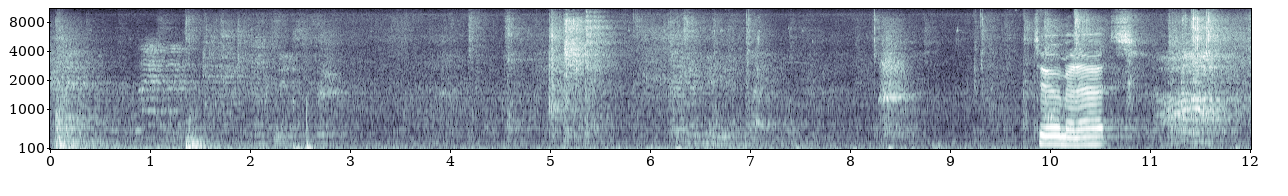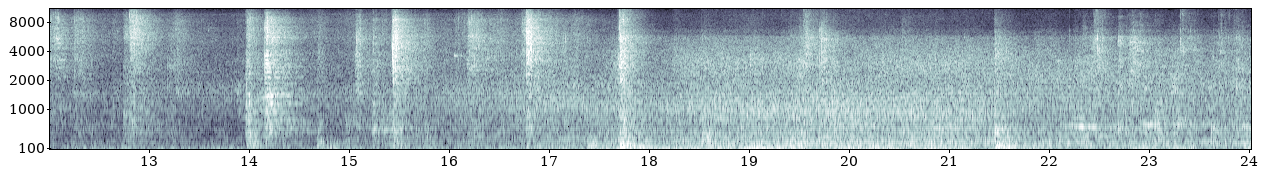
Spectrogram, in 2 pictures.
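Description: Skate wheels roll and rumble across a hard court.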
